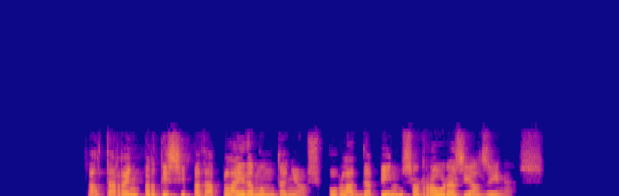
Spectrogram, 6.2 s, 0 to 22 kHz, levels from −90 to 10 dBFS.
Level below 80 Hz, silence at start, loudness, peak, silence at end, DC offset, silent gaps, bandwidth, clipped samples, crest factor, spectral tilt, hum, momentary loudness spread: -60 dBFS; 0.9 s; -19 LUFS; -2 dBFS; 0.8 s; under 0.1%; none; 7.6 kHz; under 0.1%; 18 dB; -5.5 dB/octave; none; 13 LU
